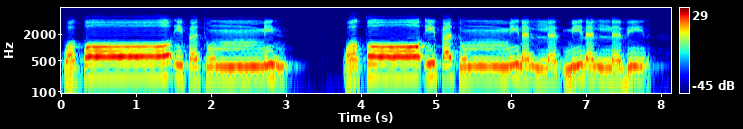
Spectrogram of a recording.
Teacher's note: تنوين في كلمة طائفة وأتى بعده حرف الميم في كلمة من والميم من حروف الإدغام بغنة يغن بمقدار حركتين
